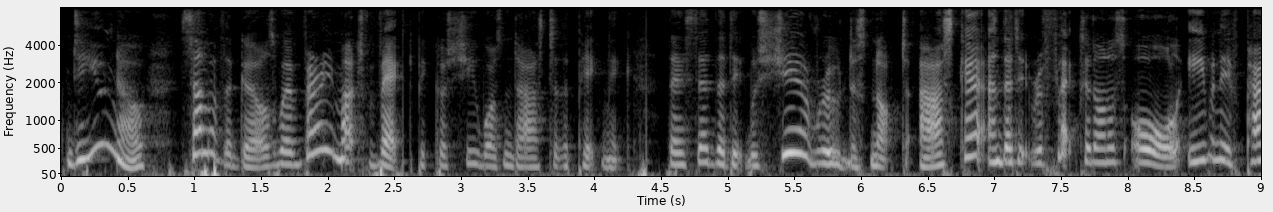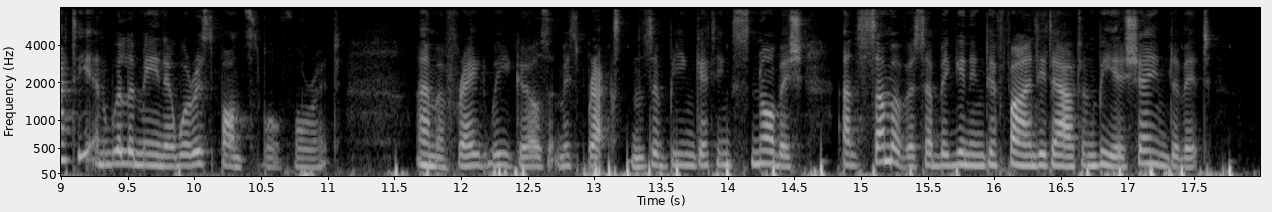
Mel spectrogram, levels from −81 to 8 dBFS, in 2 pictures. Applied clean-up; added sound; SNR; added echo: none; none; none; none.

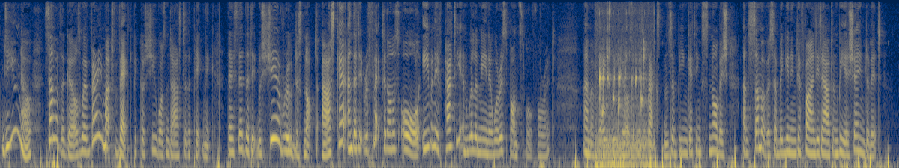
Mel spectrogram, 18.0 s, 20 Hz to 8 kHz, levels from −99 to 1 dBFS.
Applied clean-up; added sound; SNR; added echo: none; Trickle, dribble / Water tap, faucet; -3 dB; none.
